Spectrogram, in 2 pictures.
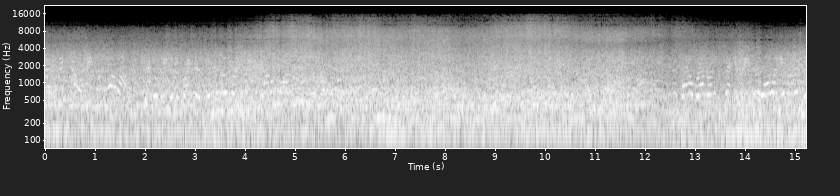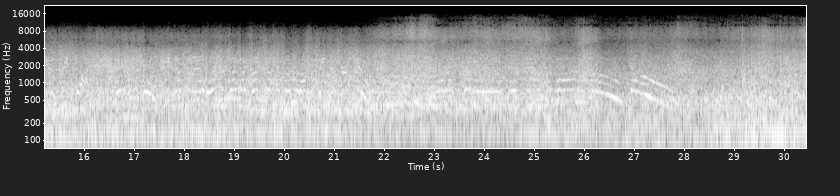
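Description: A pack of dirt-track Modified race cars with V8 engines running hard around the track, loud and continuous, their pitch rising and falling as they lift and accelerate through the turns. Near the end one engine's pitch drops sharply as a car passes close.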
